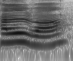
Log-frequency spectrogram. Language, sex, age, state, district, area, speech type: Telugu, female, 18-30, Andhra Pradesh, Kadapa, rural, spontaneous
